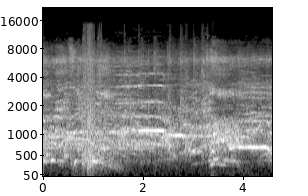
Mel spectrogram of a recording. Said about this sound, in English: Keep clapping. Keep screaming.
